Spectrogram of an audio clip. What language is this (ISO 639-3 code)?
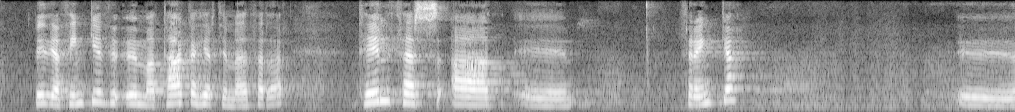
isl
